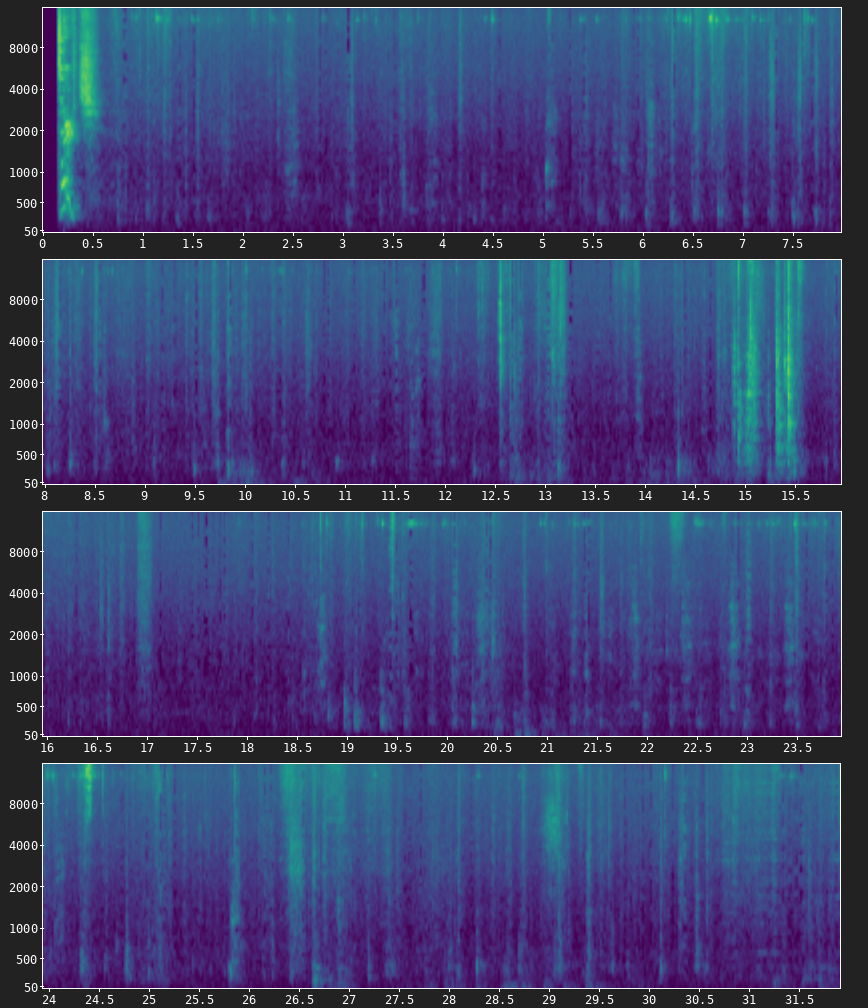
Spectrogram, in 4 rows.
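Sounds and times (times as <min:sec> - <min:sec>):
dog panting and sniffing: 0:00.8 - 0:12.5, 0:18.5 - 0:31.8
dog breathing quickly: 0:19.7 - 0:24.6.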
